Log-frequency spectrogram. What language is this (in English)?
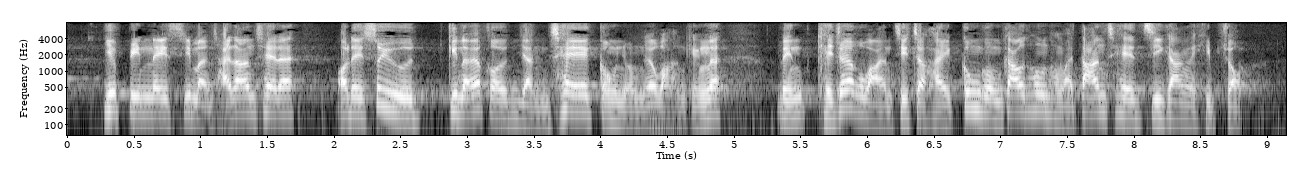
Cantonese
